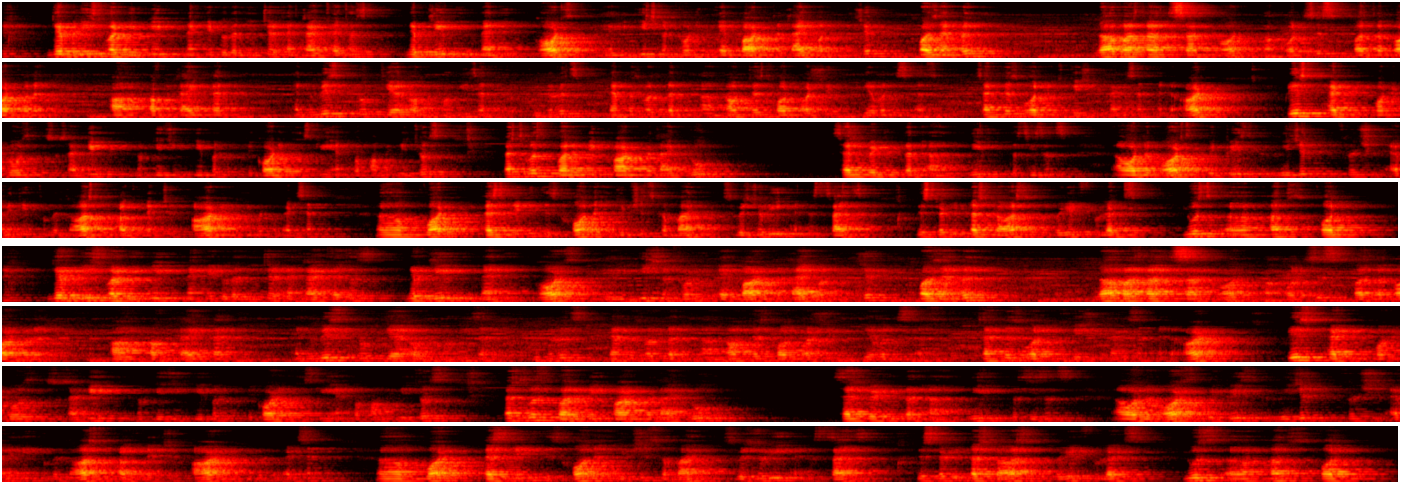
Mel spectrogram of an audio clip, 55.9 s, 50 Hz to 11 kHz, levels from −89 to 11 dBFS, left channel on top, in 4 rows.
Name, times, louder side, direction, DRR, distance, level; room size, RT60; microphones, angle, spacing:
voice 1, 0.5-3.6 4.0-5.6 6.0-8.7 9.2-9.7 10.9-14.4 15.1-16.3 16.9-18.9 19.3-19.6 20.1-22.3 22.6-23.2 23.8-26.0 26.8-29.0 29.2-30.2 30.6-31.4 31.6-32.3 33.0-35.0 36.4-37.8 38.2-38.5 39.1-41.1 41.4-44.3 44.6-45.1 45.7-46.4 46.8-48.9 49.3-50.5 51.1-52.2 52.5-53.3 53.8-55.4, left 2 dB, 40° left, 0 dB, 2.8 m, -34 dB
sound 1, 5.8-25.3, right 1 dB, 35° right, 5.2 m, -54 dB
14.0 x 8.9 x 6.1 m, 1.0 s
head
